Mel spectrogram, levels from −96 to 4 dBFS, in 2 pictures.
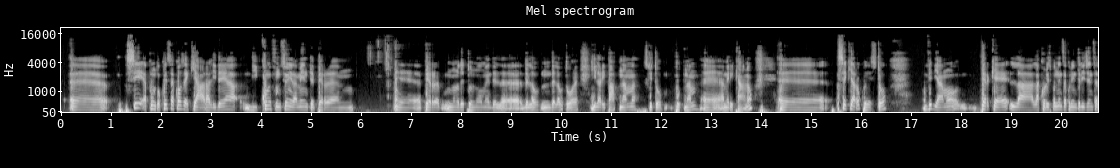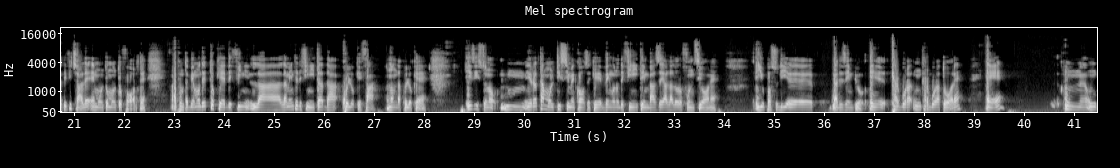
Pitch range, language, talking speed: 125-150 Hz, Italian, 130 wpm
